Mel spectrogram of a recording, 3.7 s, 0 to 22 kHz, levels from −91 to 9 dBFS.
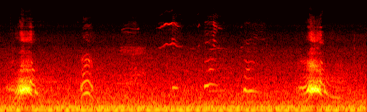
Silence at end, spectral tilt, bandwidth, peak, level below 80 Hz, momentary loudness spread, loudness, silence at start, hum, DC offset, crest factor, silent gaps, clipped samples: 0 s; -7 dB/octave; 11 kHz; -2 dBFS; -32 dBFS; 15 LU; -23 LUFS; 0 s; none; under 0.1%; 20 dB; none; under 0.1%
